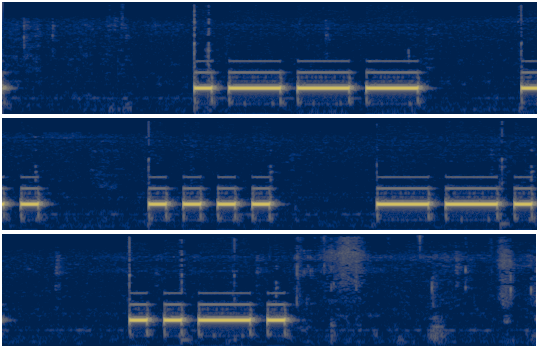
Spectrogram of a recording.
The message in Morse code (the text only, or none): JIHGF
